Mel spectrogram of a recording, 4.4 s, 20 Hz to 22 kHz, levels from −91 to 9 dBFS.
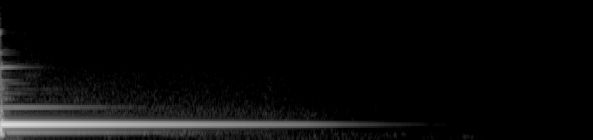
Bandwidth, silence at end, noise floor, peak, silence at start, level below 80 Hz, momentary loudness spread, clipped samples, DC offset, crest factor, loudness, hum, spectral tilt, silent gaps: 3.2 kHz; 2.6 s; -90 dBFS; -2 dBFS; 0 s; -84 dBFS; 24 LU; under 0.1%; under 0.1%; 18 dB; -17 LUFS; none; -7 dB/octave; none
